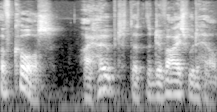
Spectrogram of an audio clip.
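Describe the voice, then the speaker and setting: Vocal fry runs through this voice, which moves at a moderate pace. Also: man. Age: 70s. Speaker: patient.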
